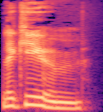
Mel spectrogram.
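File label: "legume", British English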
